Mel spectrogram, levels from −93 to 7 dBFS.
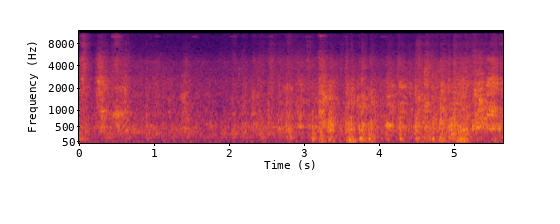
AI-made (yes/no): no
